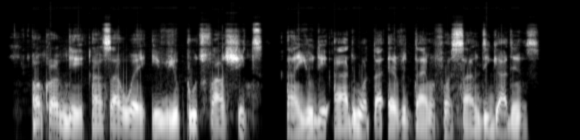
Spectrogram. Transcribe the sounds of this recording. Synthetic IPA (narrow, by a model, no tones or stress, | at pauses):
ɔkɹɔ̃deʔãnsawɛifjuputfaʃits | ãnjudeʔadwɔtaʔɛvɹitãɪ̃mfɔsãndiɡad̃n̩s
